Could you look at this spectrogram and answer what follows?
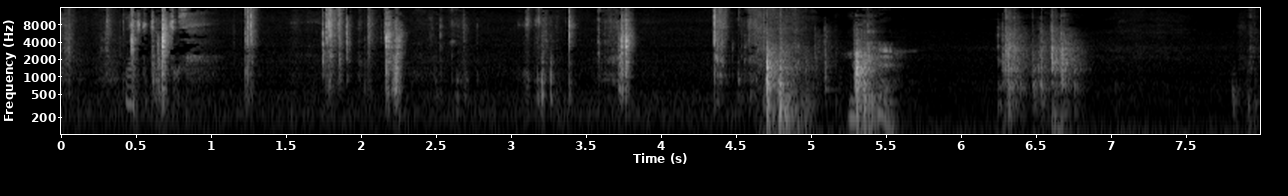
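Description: Clicks and clatter of lengths of insulated copper wire and hand tools (wire cutters, pliers) being handled on a wooden workbench, with a few louder knocks about halfway through.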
